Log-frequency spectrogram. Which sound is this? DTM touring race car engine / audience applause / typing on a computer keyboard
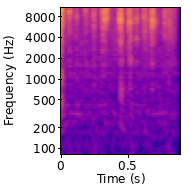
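typing on a computer keyboard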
